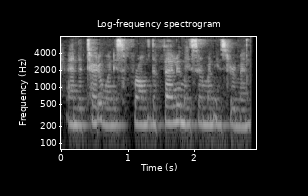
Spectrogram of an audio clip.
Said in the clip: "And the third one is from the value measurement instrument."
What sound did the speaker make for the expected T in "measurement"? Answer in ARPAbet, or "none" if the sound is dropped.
none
